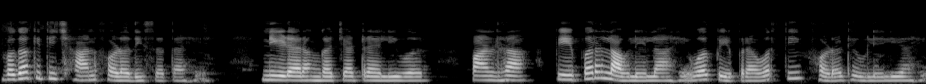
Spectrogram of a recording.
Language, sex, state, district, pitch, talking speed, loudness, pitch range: Marathi, female, Maharashtra, Solapur, 190 Hz, 115 wpm, -19 LUFS, 180-215 Hz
